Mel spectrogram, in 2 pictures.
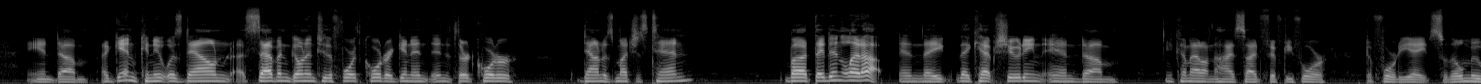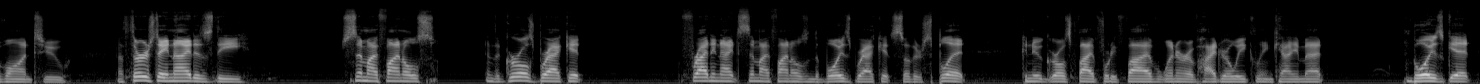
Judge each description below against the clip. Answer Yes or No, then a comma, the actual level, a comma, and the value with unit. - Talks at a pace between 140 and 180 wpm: Yes, average, 165 wpm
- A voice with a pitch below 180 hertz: Yes, low, 135 Hz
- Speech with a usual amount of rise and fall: Yes, average, 4.7 semitones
